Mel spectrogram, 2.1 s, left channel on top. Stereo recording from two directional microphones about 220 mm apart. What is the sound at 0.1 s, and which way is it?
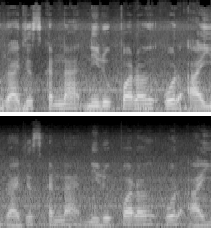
Speech, 30° left (ahead or behind).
